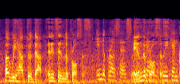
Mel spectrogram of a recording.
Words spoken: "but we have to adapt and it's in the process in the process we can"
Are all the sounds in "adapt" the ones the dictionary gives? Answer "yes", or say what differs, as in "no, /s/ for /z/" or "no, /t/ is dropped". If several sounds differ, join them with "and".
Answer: yes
